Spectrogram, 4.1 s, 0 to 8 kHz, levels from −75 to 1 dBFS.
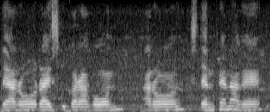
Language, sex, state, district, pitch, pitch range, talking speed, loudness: Chakma, female, Tripura, Unakoti, 205 Hz, 200-220 Hz, 135 wpm, -16 LUFS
